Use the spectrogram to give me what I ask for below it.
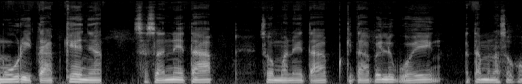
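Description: At 1.01 to 1.03 s, the speech briefly breaks up. This is damaged data in a compressed stream. Part of the encoded data there is wrong, so the decoder cannot read those frames properly. It loses its place and hunts for the next valid frame header before playback recovers. The same fault returns at 3.50 s as a shorter blip. Both events are over in a fraction of a moment.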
